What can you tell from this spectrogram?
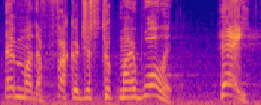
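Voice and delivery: high, angry call building to a yell; furious shout. Acted. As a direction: yell after the thief. Shouting after the pickpocket.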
